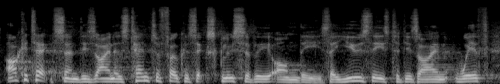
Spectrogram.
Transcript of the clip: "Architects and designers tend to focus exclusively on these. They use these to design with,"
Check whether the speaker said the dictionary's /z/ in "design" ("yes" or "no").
yes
